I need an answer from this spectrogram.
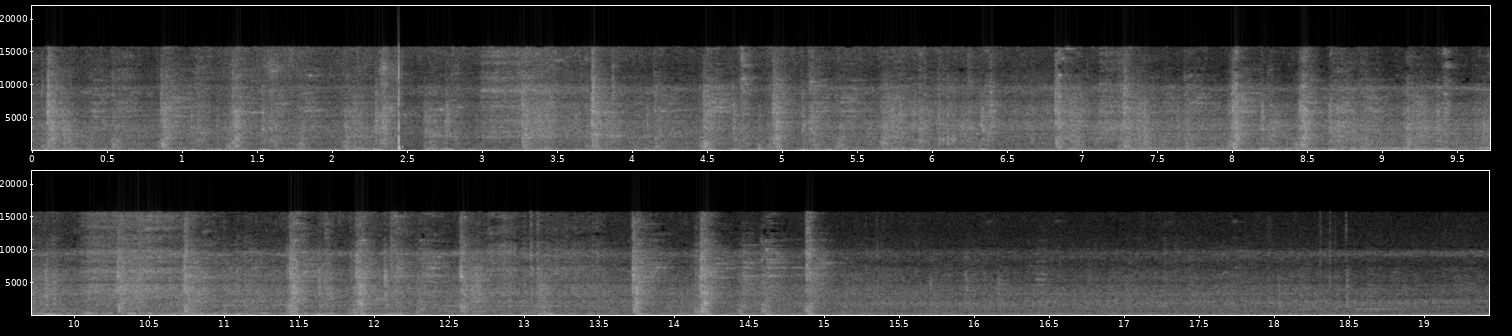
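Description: Indian Railways passenger coaches rolling past on the next track, their wheels clacking steadily over the rail joints. About three-quarters of the way through the clacking stops, and a quieter steady rumble remains as the end of the train moves away.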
